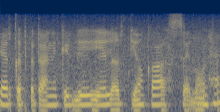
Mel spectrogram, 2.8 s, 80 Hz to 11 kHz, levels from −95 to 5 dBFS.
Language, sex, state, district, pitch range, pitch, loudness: Hindi, female, Bihar, Samastipur, 115-125 Hz, 115 Hz, -17 LUFS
